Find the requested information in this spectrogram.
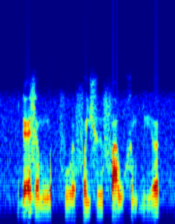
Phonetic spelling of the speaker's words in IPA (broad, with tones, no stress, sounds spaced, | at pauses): ɗ ɛ̰˧˥ z ə˨˩ m ŋ ə˨˩ p̚ f u˧˩ ə̯ f ə˧ j x ɨ˨˦ f a˧˩ w x ə̰˧˨ m ɓ i˨˦ ə̯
